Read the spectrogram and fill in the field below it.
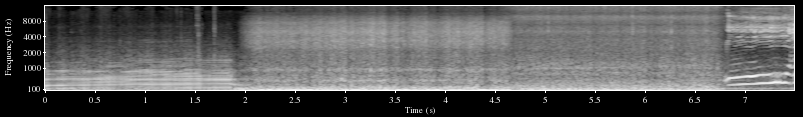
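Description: BMW M3 Touring and Audi RS6 accelerating hard in a half-mile roll-on drag race from 50 in third gear, engine note droning loudly through gear changes under heavy wind roar, then a revving engine rising near the end.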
